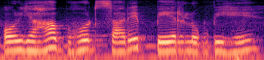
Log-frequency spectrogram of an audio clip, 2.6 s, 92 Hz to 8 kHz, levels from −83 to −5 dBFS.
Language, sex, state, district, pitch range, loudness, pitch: Hindi, female, Arunachal Pradesh, Lower Dibang Valley, 170-195 Hz, -19 LUFS, 180 Hz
